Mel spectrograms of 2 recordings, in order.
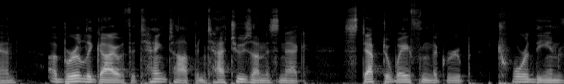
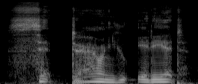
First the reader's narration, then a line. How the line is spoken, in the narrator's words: Lane muttered through clenched teeth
